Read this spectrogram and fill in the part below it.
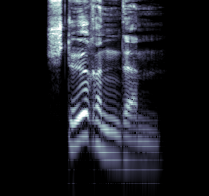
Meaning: strong dative masculine/neuter singular of störend
- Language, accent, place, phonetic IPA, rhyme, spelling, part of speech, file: German, Germany, Berlin, [ˈʃtøːʁəndəm], -øːʁəndəm, störendem, adjective, De-störendem.ogg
